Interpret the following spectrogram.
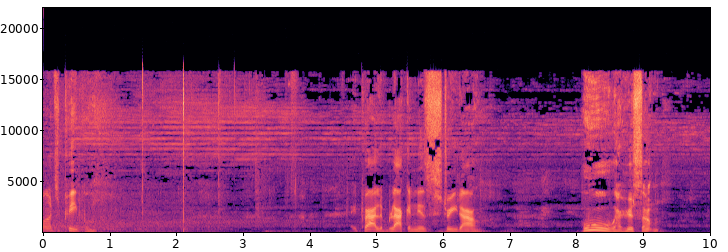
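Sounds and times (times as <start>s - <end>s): faint outdoor background noise: 0.0s - 10.0s.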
